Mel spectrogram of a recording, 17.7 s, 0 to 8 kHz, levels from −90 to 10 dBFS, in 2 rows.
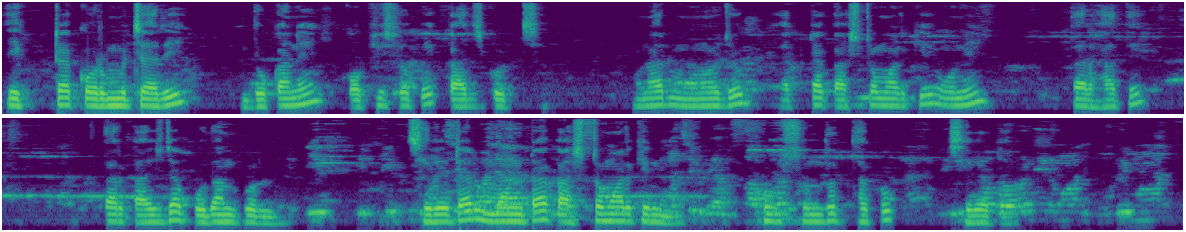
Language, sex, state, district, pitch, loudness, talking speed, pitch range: Bengali, male, West Bengal, Paschim Medinipur, 155 Hz, -17 LUFS, 100 wpm, 145-180 Hz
